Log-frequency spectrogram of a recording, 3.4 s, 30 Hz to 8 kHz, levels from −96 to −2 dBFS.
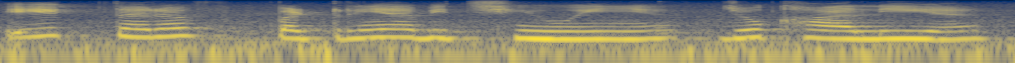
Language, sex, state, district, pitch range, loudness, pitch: Hindi, female, Uttar Pradesh, Lucknow, 260-290 Hz, -14 LUFS, 270 Hz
